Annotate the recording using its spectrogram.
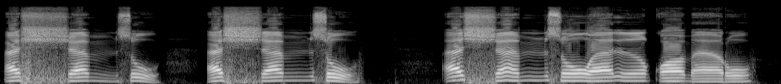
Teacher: Kita jabarkan lebih murah sedikit, yaitu asya dengan sya, shi. Maka di sini langsung ke huruf shin, makhrajnya dari tengah lidah kita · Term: alif lam syamsiyah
